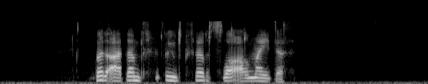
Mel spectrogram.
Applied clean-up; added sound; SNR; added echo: neural diffusion model UNIVERSE++.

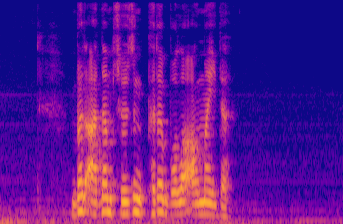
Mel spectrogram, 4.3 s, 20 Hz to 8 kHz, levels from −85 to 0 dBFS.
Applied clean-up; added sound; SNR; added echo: none; none; none; none.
